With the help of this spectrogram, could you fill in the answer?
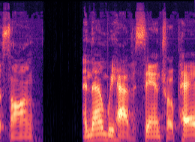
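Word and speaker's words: San Tropez: and then we have sand Trope which is spelled sand Tropez but this song's fine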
